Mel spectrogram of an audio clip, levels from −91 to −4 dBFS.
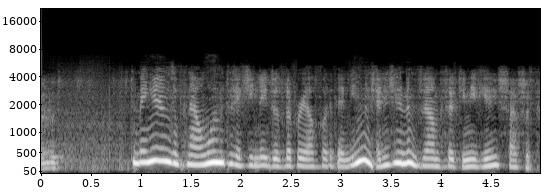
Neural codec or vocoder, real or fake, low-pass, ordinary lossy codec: codec, 16 kHz, 0.5 kbps, X-Codec, HuBERT features, trained on LibriSpeech; fake; 7.2 kHz; none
